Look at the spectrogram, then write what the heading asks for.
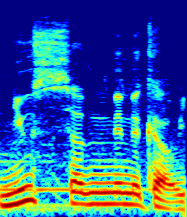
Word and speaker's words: New South Mimico: It's pronounced Newsamimico. You elide the...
